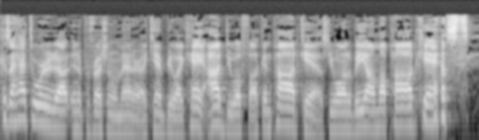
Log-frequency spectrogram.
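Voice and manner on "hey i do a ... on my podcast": slow, drawn-out, put-on Southern American accent. Imagining an unprofessional podcast invitation, in a put-on Southern accent. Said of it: "Don't know why he's Southern".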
